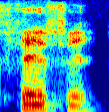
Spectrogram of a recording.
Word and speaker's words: Fefe: A lot of people do say Fifi, but it's Fefe.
